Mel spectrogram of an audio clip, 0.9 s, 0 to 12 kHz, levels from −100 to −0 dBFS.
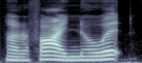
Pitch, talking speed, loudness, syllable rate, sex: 190 Hz, 315 wpm, -18 LUFS, 6.6 syllables/s, female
